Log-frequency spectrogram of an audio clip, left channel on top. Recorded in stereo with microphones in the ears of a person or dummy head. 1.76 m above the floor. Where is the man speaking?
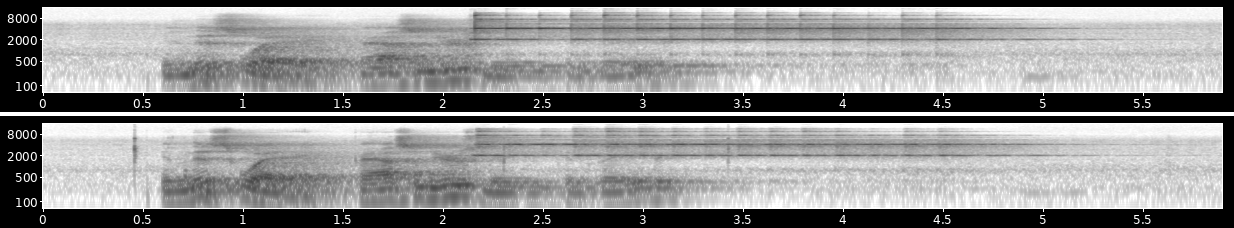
55° right (ahead or behind), 0.5 m.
